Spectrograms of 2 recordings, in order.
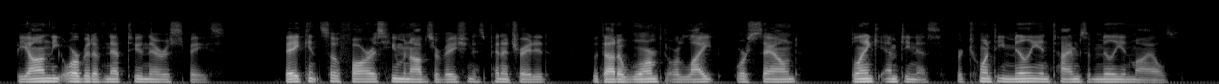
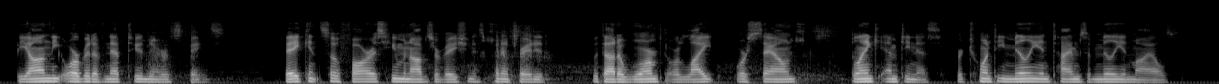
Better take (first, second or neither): first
